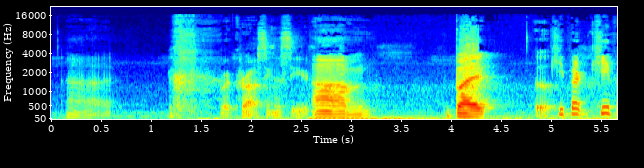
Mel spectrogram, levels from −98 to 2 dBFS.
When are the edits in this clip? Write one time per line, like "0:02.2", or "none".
0:01.7
0:02.6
